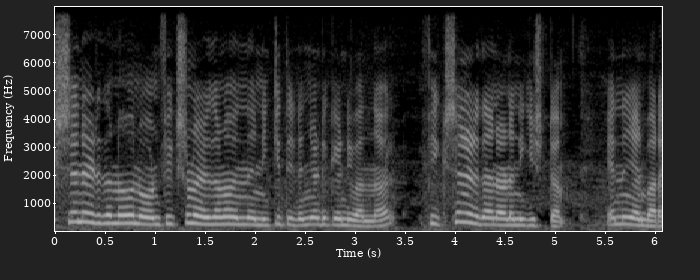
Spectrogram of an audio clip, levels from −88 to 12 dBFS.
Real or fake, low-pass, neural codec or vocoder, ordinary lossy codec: real; none; none; none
